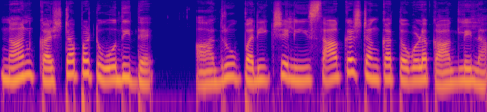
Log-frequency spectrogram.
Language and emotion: Kannada, sad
